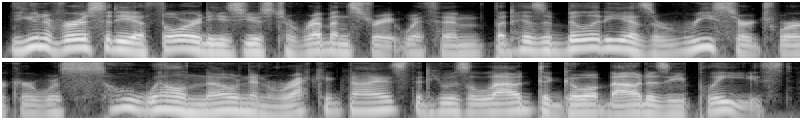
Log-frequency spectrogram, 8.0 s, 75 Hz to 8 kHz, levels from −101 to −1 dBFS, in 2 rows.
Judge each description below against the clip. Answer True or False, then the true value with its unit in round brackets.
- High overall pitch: False (130 Hz)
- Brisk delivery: True (235 wpm)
